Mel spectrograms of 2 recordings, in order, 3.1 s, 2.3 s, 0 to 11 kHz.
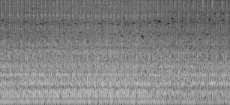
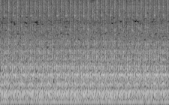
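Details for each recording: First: Bison diesel (engine as Panther Turbo Euro 2), repaired several times before, just started after rebuild: smoother than before but harsh regular clatter about four times a second at idle; knock from injection pump timing not yet correct. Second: Bison diesel from Central Java, rebuilt with custom liners after a damaged block and repeated blow-by: steady, even idle with firm regular beat, no knock or miss, much smoother than before; injection pump timing still not quite right.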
